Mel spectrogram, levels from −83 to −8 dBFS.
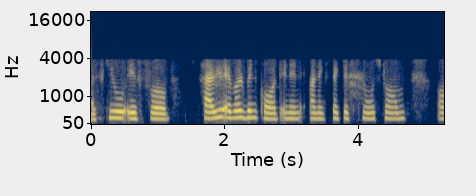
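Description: Speech runs through Speex codec damage for its whole length: the excitation is starved of bits, so the voice sounds hoarse and noisy, which fits a narrowband setting around 11 kbps. Nothing is present above 3.8 kHz. Unlike a plain low-pass filter, the roughness sits inside the voice itself, and unlike MP3-style damage there is no swirly, watery smearing, only a buzzy, grainy quality.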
